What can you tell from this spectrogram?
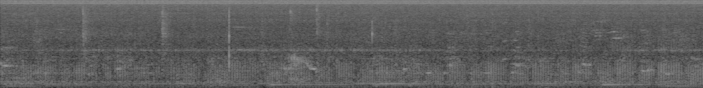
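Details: Foster kitten Feline purrs steadily while held in a person's arms indoors, licking their hands, with siblings in a cat bed and mother cat Ruby nearby; a continuous low rumble runs throughout, with faint clicks and soft background voices.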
